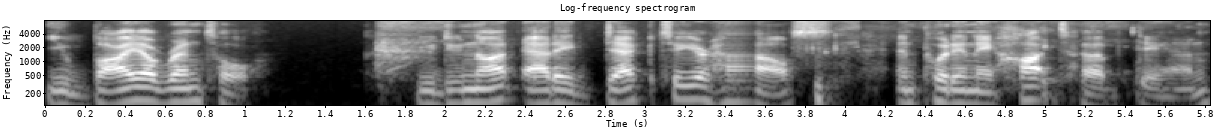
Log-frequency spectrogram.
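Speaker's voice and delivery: very slow, deliberate, each word laid out. Podcast host giving listeners money advice, saying it really slow. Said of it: "I'm going to say this really slow".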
